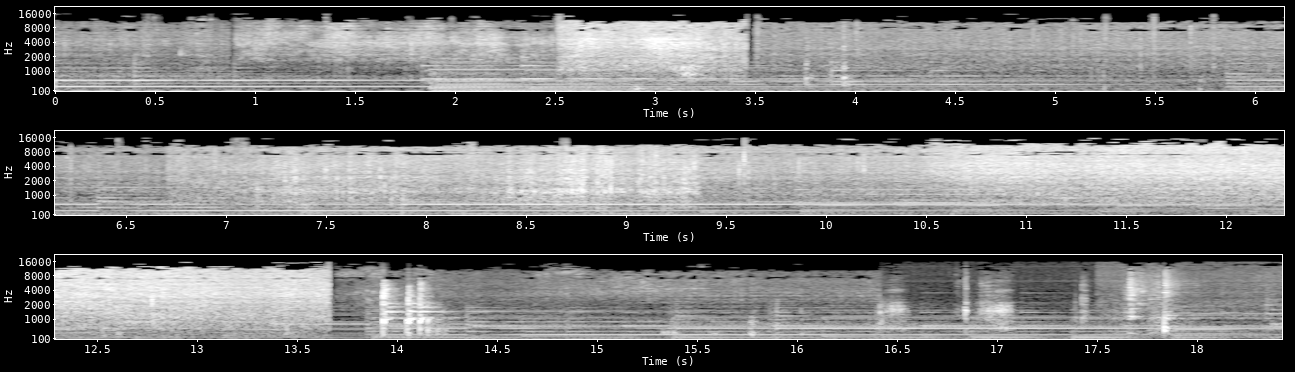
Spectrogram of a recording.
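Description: Food sizzling in a hot wok over a wood fire: a short burst of sizzling about three seconds in, then a longer stretch of sizzling and hissing from about seven seconds that cuts off suddenly near fourteen seconds. Music with held notes plays underneath throughout, and a few sharp clicks come near the end.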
